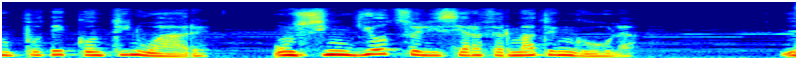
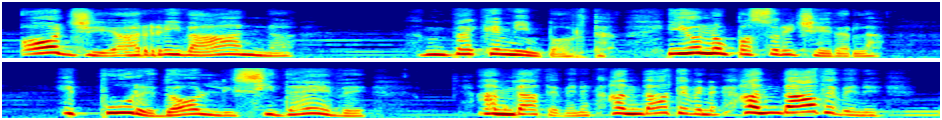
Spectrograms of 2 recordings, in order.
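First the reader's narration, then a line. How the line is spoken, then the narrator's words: Pained cry. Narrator (Italian): gridò lei senza guardarlo, come se questo grido fosse suscitato da un dolore fisico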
